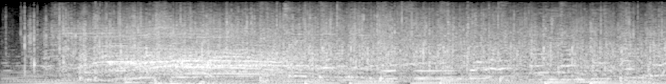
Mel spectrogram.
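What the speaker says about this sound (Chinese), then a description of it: "让我们掌声有请" Studio audience applause and cheering at a Chinese variety show, a dense, loud wash of clapping that swells and holds for several seconds with scattered shouts mixed in.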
